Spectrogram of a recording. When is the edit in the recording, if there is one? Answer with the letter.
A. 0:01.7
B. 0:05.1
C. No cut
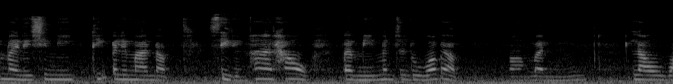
B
